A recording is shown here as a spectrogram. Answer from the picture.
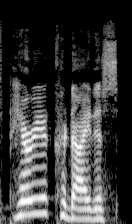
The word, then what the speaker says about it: pericarditis: is pericarditis curable? And I hope I've said that right. Pericarditis, is that how you say it? – Yes, you did. Perfect.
